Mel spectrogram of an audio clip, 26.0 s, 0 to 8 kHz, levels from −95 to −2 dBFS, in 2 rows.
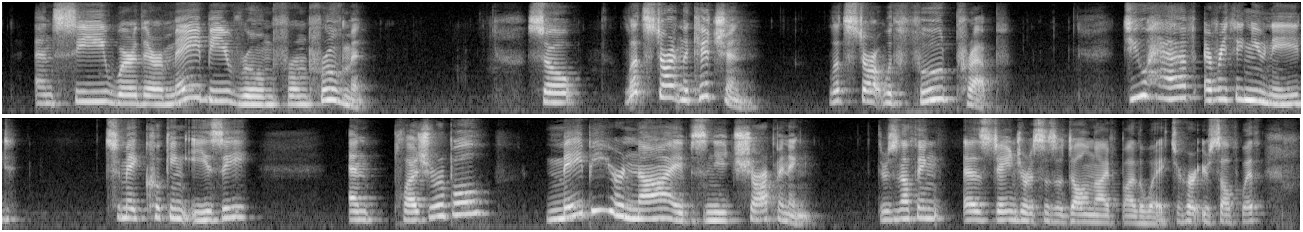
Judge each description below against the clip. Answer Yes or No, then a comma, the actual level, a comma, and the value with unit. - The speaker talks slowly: Yes, slow, 120 wpm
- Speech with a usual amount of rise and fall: No, wide, 6.2 semitones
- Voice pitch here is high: Yes, high, 210 Hz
